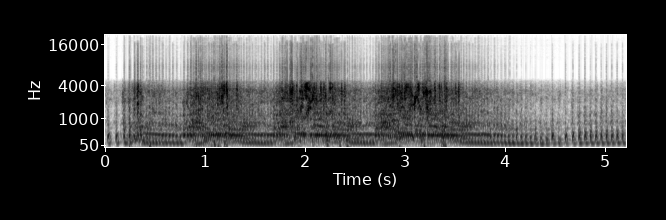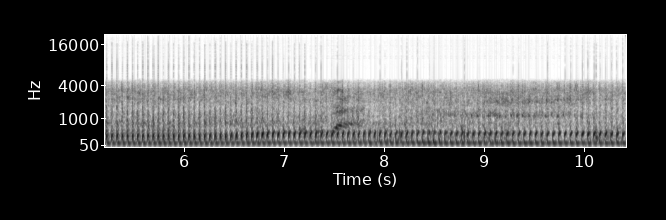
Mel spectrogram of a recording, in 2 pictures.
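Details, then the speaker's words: 1993 Honda 300EX ATV before rebuild, stock exhaust: sharp revs dropping to a loud, rough, fast-popping idle far too open for stock; muffler baffle blown out. "Stock exhaust. Baffle's blown out."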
